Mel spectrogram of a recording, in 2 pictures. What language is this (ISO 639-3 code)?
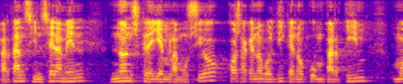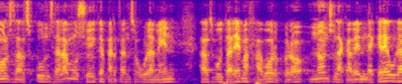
cat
